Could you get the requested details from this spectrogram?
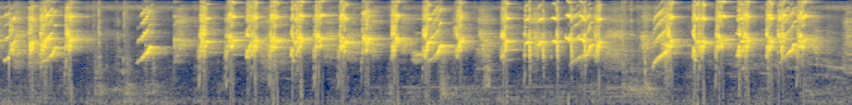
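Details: Energetic Javan myna song meant as tutor material: long dense stream of clicking, rasping and high buzzy notes, broken by occasional rising whistles and short gaps.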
